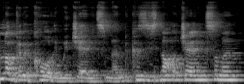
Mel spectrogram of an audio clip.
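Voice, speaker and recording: A woman speaks with a Birmingham accent and very wide pitch swings. There is audible room echo. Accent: Brummie. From Birmingham, England. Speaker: astrology vlogger. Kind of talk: casual monologue. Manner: animated.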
